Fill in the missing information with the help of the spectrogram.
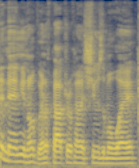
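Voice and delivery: usual speaking voice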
